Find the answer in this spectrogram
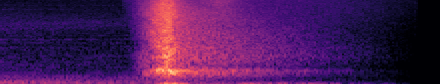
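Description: A single whoosh sound effect about a second in, swelling quickly and then fading away.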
